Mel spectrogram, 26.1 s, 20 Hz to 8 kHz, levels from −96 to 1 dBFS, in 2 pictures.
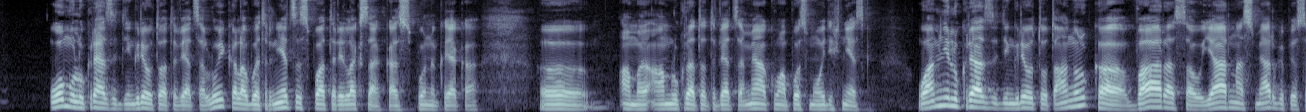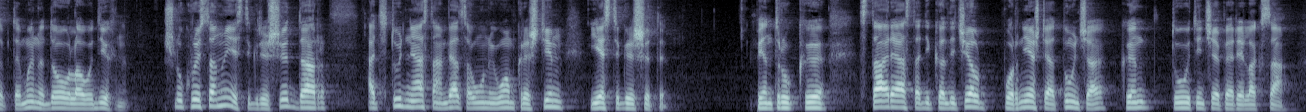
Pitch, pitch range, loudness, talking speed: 135 Hz, 120-150 Hz, -22 LUFS, 185 wpm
